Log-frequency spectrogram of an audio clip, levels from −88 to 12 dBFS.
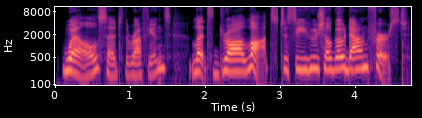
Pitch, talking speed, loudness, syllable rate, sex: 220 Hz, 175 wpm, -18 LUFS, 3.5 syllables/s, female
